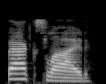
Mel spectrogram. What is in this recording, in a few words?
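"backslid", British English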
